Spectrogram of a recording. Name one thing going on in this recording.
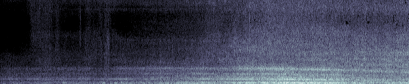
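An electric locomotive approaches and roars past at speed.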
